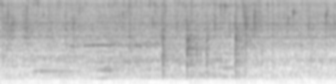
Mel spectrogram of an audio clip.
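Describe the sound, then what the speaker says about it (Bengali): Onions fry in hot oil for a flattened-rice pulao with a constant close sizzle, while a utensil stirring in the pan adds a few sharp scrapes and clicks near the end. Nobody speaks. "তেলটা গরম হয়ে গেছে, এখন আমি পেঁয়াজটা দিয়ে দেব।"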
